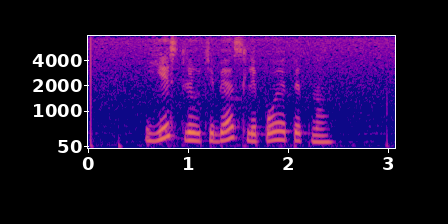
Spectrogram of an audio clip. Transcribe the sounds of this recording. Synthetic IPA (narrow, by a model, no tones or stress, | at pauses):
jesʲtʲlʲɪʊtʲɪbʲasʲlʲɪpojəpʲɪt̪no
